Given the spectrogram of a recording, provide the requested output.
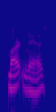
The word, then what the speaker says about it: Martinez: Our guest today is Pastor Juan Martinez. Am I saying that Martinez. – Right? – Yeah, no, you're saying it right.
